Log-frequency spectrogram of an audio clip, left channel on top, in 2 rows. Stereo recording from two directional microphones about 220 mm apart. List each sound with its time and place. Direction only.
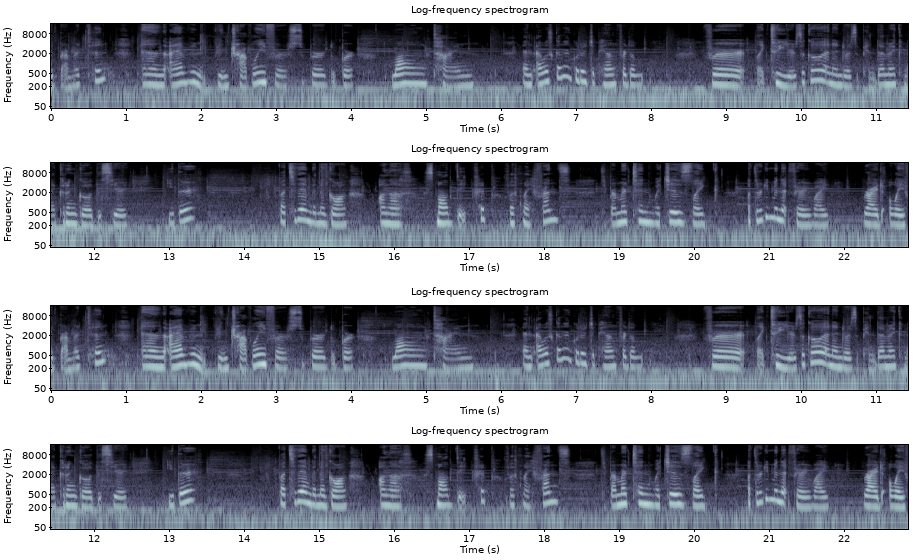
0.1 s a woman's voice: 15° right (ahead or behind)
13.0 s a woman's voice: 20° right (ahead or behind)
14.4 s a woman's voice: 15° right (ahead or behind); by 17.8 s centre (ahead or behind)
18.9 s a woman's voice: 15° right (ahead or behind)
